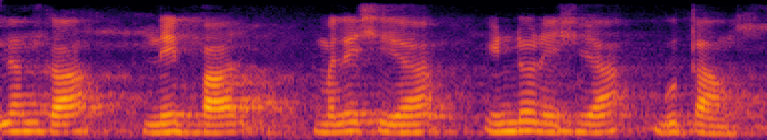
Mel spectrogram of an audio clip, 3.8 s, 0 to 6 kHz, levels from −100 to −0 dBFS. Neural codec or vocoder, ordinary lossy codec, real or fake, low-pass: codec, 24 kHz, 3.1 kbps, DualCodec; none; fake; 5.4 kHz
